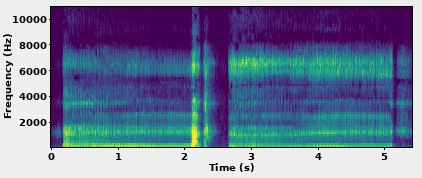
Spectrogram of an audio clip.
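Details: Slim, an Italian Greyhound, growling at a finger he feels threatened by; two sustained throaty rumbles of about two seconds each, split by a brief sharp snarl.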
